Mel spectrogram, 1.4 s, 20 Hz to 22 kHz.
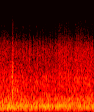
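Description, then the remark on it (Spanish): Steady rain falls outside at about 22 degrees, a dense, continuous hiss and patter with a low rumble underneath, fairly loud and unbroken throughout, with no voices present. “disculpen la lluvia, está lloviendo en este momento, espero que no se filtre tanto el ruido.”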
